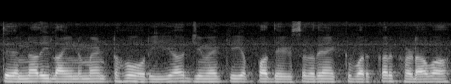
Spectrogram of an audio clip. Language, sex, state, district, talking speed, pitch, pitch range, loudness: Punjabi, male, Punjab, Kapurthala, 225 wpm, 130 Hz, 125-135 Hz, -16 LUFS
